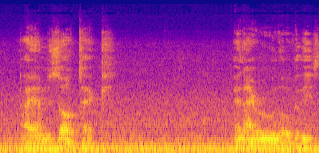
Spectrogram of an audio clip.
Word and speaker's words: Zaltec: this deep purring growl that says i am zoltec and i rule over these lands spell that t z-a-l-t-e c and say to it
